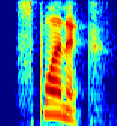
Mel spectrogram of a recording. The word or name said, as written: splenic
